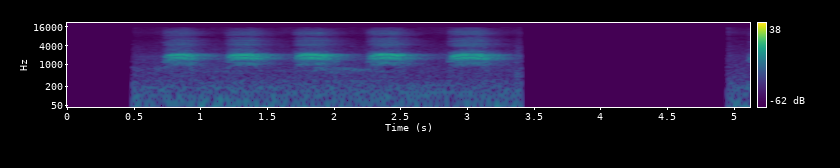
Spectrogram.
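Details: Crow giving five loud, harsh caws in a steady series, each about half a second long and spaced evenly, followed by silence and the start of another call at the end.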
